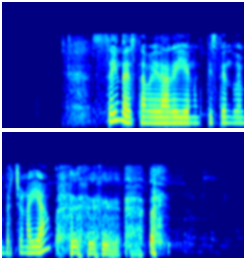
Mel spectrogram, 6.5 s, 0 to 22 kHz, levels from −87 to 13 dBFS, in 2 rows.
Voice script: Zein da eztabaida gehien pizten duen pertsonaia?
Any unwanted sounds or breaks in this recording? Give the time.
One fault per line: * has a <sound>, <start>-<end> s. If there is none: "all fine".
* has a laugh, 3.9-5.5 s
